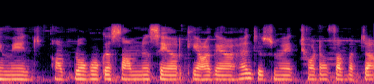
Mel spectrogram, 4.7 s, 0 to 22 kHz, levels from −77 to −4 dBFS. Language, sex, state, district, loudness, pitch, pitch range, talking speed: Hindi, female, Uttar Pradesh, Muzaffarnagar, -17 LUFS, 165 Hz, 160-170 Hz, 190 wpm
